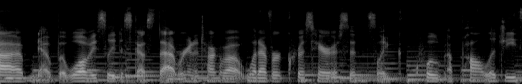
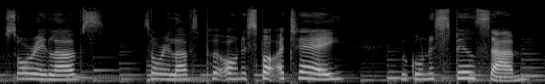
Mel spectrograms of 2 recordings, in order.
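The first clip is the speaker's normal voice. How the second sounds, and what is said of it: Put-on British accent. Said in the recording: “my annoying British accent”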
